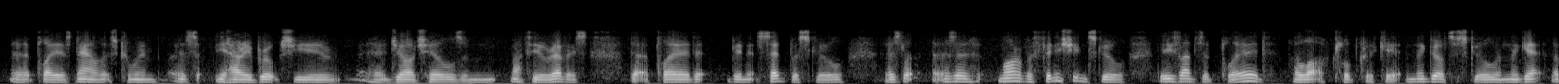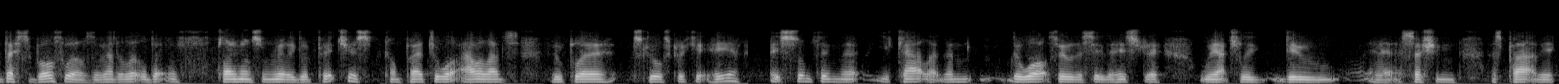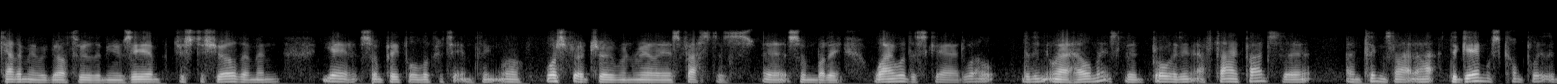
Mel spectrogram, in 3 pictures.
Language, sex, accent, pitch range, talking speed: English, male, British, 110-125 Hz, 195 wpm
